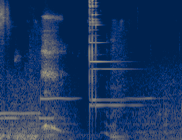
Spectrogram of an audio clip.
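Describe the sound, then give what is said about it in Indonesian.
Glasses clink together in a toast, a bright sharp chime with a ringing tone that fades slowly, alongside another softer clink earlier amid murmuring background noise. “it's getting lighter and lighter because of our drinks. Cheers dulu”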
